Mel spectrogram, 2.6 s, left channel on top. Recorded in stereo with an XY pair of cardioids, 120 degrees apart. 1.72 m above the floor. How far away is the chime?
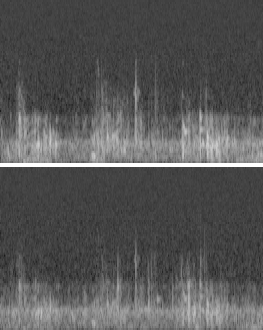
I don't hear a chime.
